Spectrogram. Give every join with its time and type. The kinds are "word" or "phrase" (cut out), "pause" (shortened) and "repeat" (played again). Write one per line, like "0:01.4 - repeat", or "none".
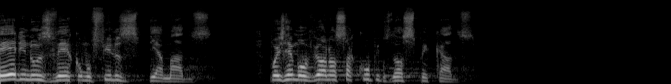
0:01.5 - word
0:02.8 - word
0:03.8 - word

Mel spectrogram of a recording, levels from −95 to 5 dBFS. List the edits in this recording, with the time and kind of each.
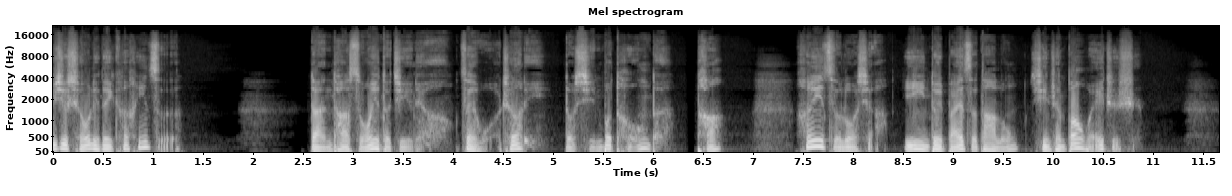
0:04.0 - pause
0:05.0 - pause
0:06.3 - pause
0:08.4 - pause

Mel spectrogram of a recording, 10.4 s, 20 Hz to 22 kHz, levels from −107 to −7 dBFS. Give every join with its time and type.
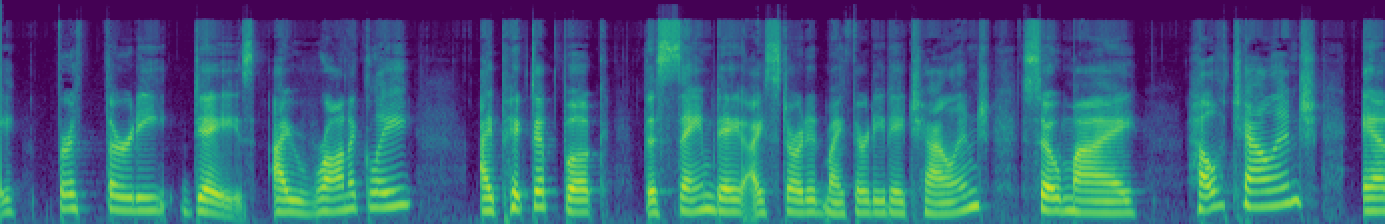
0:04.2 - word

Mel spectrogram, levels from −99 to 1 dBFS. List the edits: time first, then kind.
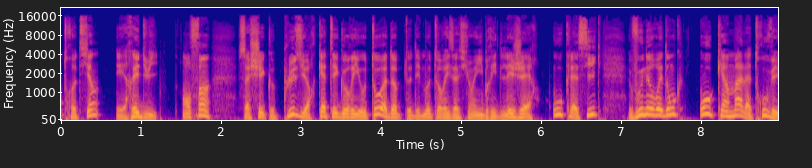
none

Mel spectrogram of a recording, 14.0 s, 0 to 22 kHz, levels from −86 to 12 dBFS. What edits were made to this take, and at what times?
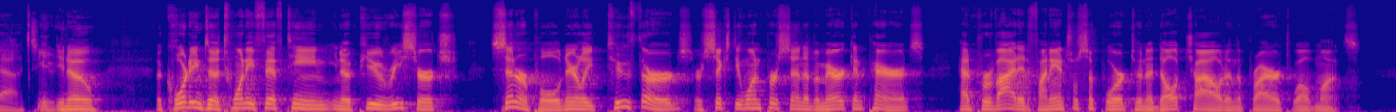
none

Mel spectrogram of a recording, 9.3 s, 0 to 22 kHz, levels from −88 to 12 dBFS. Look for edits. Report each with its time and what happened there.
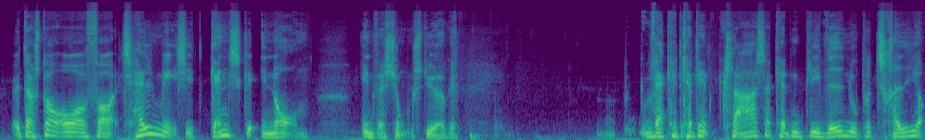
0:01.1 - word
0:03.6 - phrase
0:06.8 - word

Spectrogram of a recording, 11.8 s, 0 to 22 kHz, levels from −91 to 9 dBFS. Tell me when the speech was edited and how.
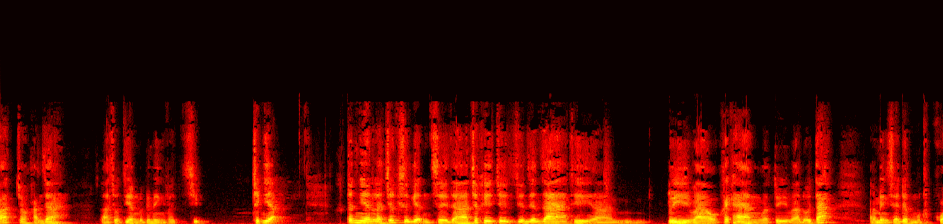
none

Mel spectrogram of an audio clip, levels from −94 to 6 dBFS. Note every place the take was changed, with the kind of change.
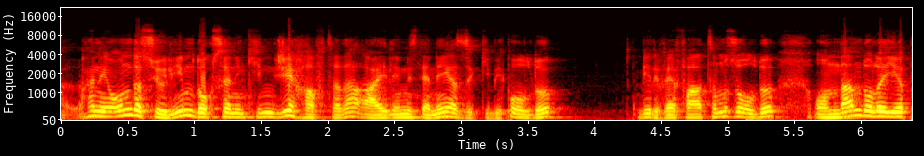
0:03.3 - word

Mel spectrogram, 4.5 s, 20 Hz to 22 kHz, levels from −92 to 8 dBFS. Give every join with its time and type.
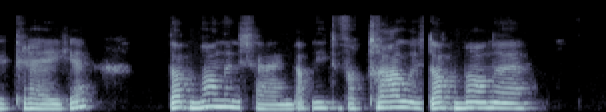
0:01.8 - phrase
0:02.3 - word
0:03.2 - word

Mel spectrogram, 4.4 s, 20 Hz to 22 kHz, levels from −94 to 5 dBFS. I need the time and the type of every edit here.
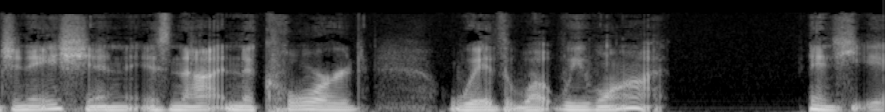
none

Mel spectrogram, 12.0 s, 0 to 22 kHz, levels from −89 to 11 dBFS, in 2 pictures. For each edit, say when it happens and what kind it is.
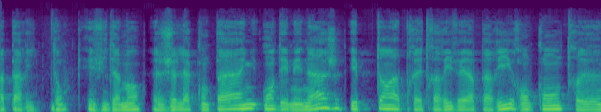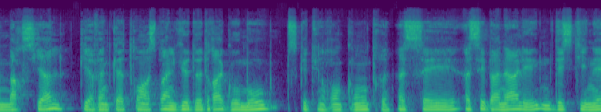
0:03.6 - word
0:07.6 - phrase

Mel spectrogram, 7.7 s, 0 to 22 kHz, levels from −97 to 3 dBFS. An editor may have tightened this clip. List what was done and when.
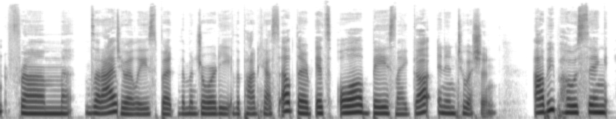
0:01.1 - word
0:01.5 - word
0:02.2 - word
0:02.9 - word
0:03.9 - word
0:05.0 - word

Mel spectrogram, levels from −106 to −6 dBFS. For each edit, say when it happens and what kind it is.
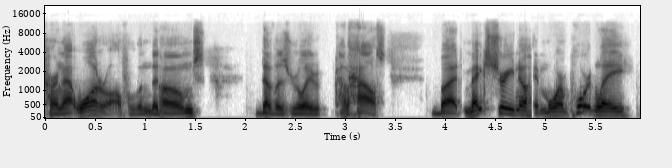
0:01.1 - word
0:02.3 - word
0:03.0 - phrase
0:04.2 - word
0:04.9 - phrase

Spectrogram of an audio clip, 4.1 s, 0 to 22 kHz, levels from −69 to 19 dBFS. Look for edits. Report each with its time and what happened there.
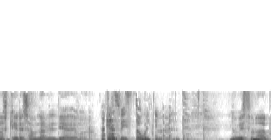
0:01.1 - word
0:01.5 - word

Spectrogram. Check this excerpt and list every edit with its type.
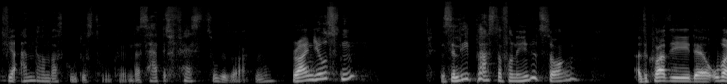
0:01.6 - word
0:02.8 - pause
0:04.3 - pause

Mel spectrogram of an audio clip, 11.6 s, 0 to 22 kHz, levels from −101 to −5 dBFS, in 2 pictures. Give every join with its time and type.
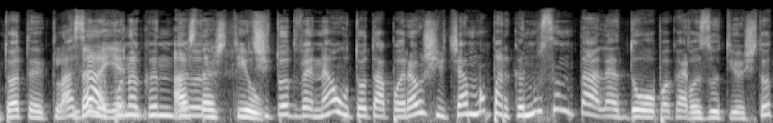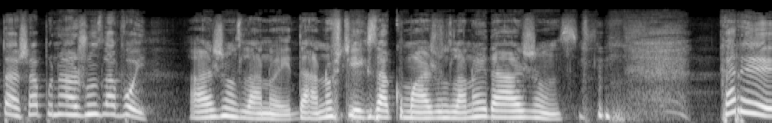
0:05.1 - word

